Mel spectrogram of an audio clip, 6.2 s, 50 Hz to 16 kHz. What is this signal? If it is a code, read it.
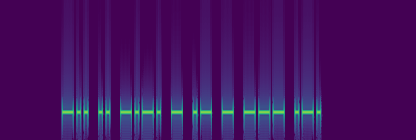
Morse code, heard as a keyed tone, about 22 wpm, 700 Hz. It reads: DICTATOR
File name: practice / 22wpm / Eight Letter Words - 22wpm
